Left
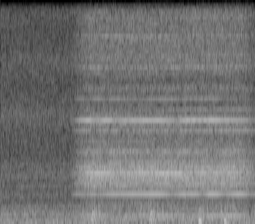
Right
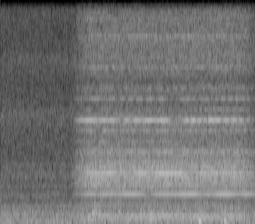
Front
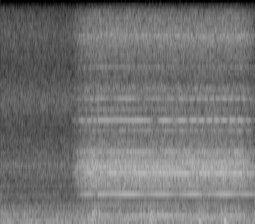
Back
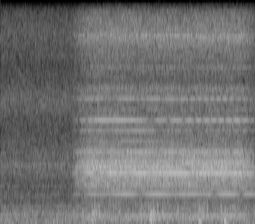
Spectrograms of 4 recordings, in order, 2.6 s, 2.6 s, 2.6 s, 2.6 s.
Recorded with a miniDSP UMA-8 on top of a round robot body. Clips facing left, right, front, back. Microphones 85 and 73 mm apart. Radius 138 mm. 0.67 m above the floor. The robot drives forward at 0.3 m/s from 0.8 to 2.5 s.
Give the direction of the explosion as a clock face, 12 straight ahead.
I don't hear an explosion.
